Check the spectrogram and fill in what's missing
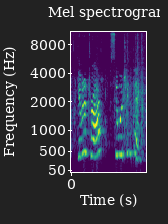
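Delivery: high bright sales pitch; mock ad pitch. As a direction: sell it like a cheesy commercial. Cheery ad-style invitation.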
